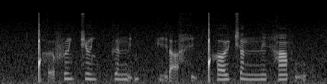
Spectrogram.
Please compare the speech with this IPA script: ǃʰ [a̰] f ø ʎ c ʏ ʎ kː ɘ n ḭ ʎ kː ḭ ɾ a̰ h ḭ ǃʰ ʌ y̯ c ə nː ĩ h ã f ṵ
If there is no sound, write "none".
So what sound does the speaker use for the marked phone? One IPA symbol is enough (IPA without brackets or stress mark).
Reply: ə̰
